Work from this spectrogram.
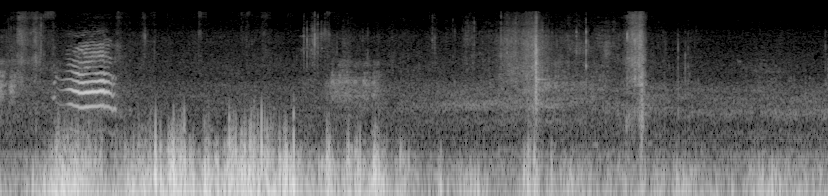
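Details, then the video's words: Hungry homeless mother cat with her kitten, being fed: one short, high, wavering meow near the start, then loud crunching and chewing noises from eating, with a faint softer cry later. "Poor hungry mother cat and her adorable little baby"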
